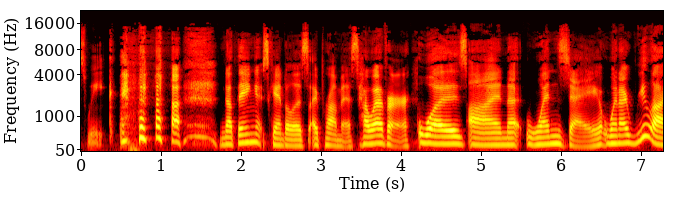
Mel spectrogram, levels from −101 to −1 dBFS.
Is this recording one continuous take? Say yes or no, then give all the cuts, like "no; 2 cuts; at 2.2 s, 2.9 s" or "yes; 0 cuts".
no; 3 cuts; at 2.3 s, 4.2 s, 4.8 s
